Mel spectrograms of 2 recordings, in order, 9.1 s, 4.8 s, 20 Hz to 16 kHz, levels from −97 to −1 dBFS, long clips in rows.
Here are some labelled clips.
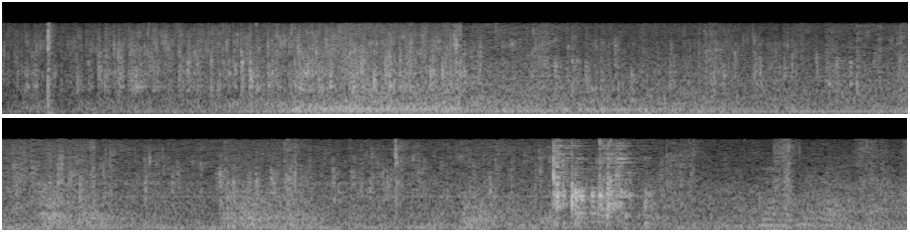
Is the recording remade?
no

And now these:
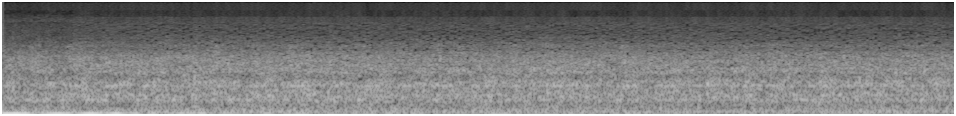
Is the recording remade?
yes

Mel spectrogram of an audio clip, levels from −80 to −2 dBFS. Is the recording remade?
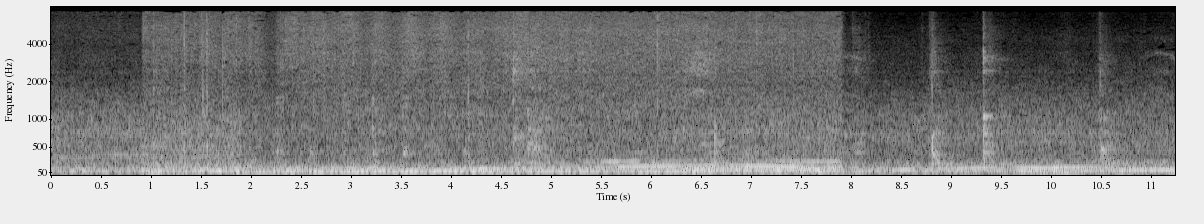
yes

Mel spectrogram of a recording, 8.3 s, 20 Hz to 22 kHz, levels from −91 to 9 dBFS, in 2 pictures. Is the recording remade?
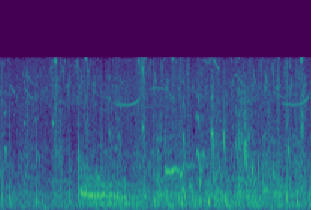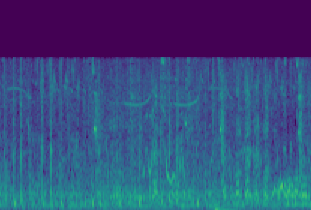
no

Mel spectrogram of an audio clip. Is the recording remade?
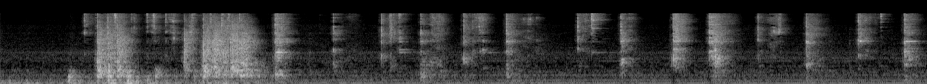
no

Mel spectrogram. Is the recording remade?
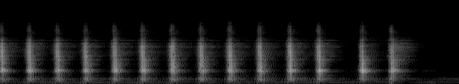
yes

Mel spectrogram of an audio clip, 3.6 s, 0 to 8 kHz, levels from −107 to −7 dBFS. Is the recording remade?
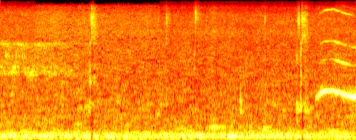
no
